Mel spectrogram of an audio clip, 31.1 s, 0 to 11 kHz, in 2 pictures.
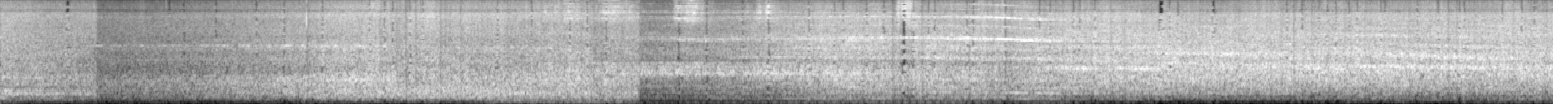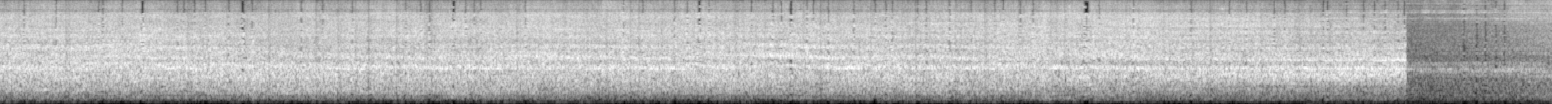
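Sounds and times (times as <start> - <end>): train wheels rolling on rails: 0.0 - 31.0
high wheel squeal: 5.6 - 18.0.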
